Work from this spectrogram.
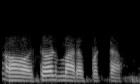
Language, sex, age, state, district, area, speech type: Goan Konkani, female, 30-45, Goa, Canacona, rural, conversation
